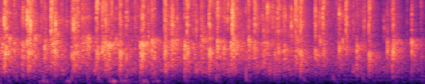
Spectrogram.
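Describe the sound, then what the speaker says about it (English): An audience at the A-Team Challenge finals, a school academic competition, breaks into loud, dense applause. Steady clapping fills the room without a break and no one speaks. "Give the school district of Lee County a round of applause."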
